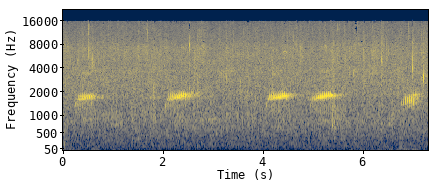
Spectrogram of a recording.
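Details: Ryukyu ruddy kingfisher pair on Amami Oshima, Japan: five vibrating trills of even pitch, two of them in quick succession, ending on a lower, sliding trill. Dripping water sounds in the background.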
